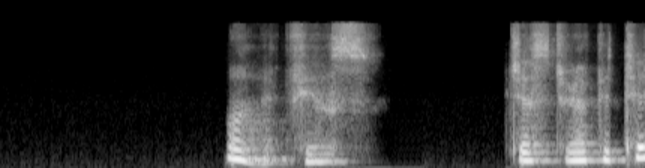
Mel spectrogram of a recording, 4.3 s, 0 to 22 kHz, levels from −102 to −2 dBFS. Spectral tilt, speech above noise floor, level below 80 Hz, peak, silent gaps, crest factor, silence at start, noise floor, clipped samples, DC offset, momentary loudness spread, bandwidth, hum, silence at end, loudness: -5 dB/octave; 65 dB; -66 dBFS; -2 dBFS; none; 20 dB; 1.5 s; -82 dBFS; under 0.1%; under 0.1%; 7 LU; 12.5 kHz; none; 0 s; -19 LUFS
